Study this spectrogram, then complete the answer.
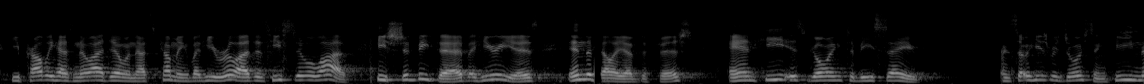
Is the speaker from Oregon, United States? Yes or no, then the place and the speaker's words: no; Alabama, United States; I grew up in Alabama, and Alabama and Mississippi and Arkansas and several other of the far less great southern states compete quite often to be the last in education.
